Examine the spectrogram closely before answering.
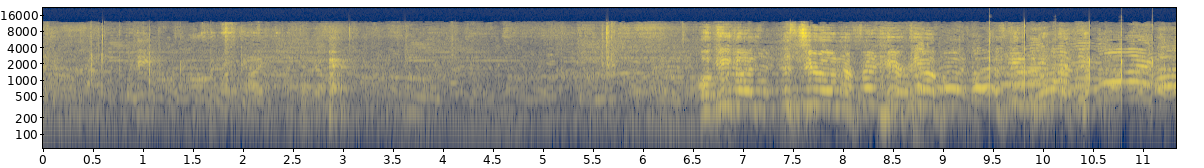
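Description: A man shouts encouragement close by.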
